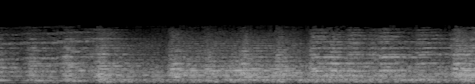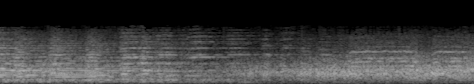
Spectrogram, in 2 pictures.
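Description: The Limited passenger train speeds through the darkness at night, a loud, continuous rumble and rattle of wheels on track with a steady roar that swells slightly toward the end, no voices.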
